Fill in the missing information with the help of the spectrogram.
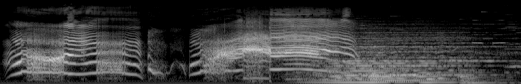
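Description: A newborn baby, just delivered, wails loudly inside a palazzo, a series of sharp, strained cries with brief gasping pauses, the last cry trailing off as a low hum continues underneath.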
